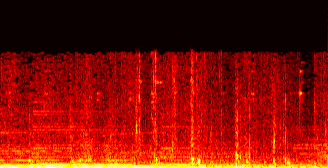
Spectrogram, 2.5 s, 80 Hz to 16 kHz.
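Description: Horse hooves clip-clopping in Red Dead Redemption 2, a steady rhythmic series of close hoof beats over a constant droning background, with no talking.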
